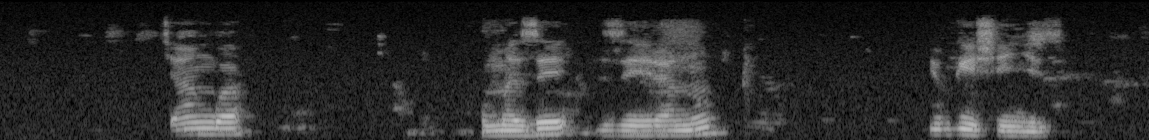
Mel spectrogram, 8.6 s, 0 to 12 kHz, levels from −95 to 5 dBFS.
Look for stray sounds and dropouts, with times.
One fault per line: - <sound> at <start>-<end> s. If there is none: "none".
none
